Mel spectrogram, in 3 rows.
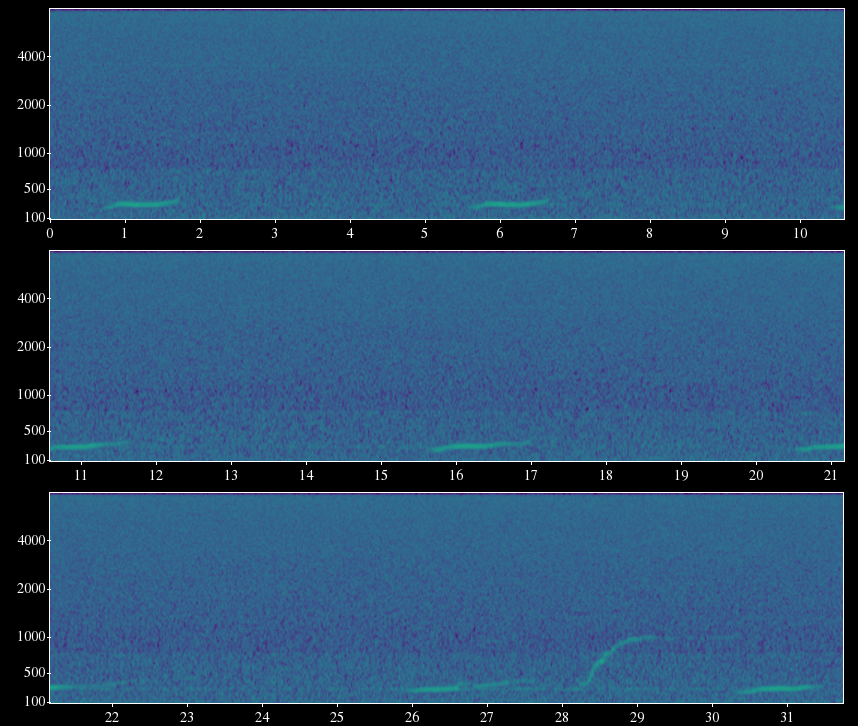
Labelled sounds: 28.5	29.3	humpback whale, 0.80 to 1.1 kHz

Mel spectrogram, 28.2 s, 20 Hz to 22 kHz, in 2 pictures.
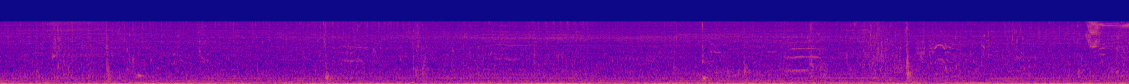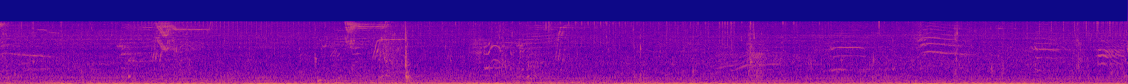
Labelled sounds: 2.0	2.4	killer whale, southern Alaska resident, 0.77 to 2.7 kHz
4.3	4.8	killer whale, southern Alaska resident, 0.69 to 3.5 kHz
5.8	6.3	killer whale, southern Alaska resident, 1.5 to 2.7 kHz
8.8	9.1	killer whale, southern Alaska resident, 0.94 to 2.4 kHz
9.8	10.5	killer whale, southern Alaska resident, 0.32 to 2.4 kHz
11.4	12.0	killer whale, southern Alaska resident, 1.2 to 2.7 kHz
13.6	14.9	killer whale, southern Alaska resident, 1.1 to 8.0 kHz
16.1	16.8	killer whale, southern Alaska resident, 1.5 to 8.0 kHz
18.4	19.3	killer whale, southern Alaska resident, 0.73 to 8.0 kHz
20.1	21.3	killer whale, southern Alaska resident, 0.47 to 8.0 kHz
23.2	24.0	killer whale, southern Alaska resident, 0.30 to 1.6 kHz
24.5	25.0	killer whale, southern Alaska resident, 0.39 to 7.5 kHz
25.6	26.2	killer whale, southern Alaska resident, 1.2 to 8.0 kHz
26.9	27.5	killer whale, southern Alaska resident, 1.4 to 7.5 kHz
27.8	28.2	killer whale, southern Alaska resident, 0.73 to 3.8 kHz

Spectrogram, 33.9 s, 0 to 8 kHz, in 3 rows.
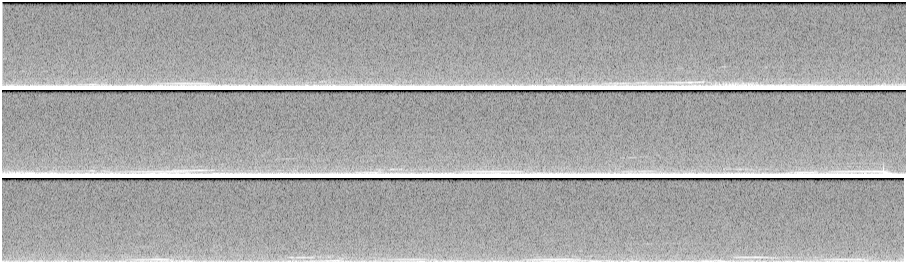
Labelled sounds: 14.7	15.0	humpback whale, 1.3 to 1.5 kHz

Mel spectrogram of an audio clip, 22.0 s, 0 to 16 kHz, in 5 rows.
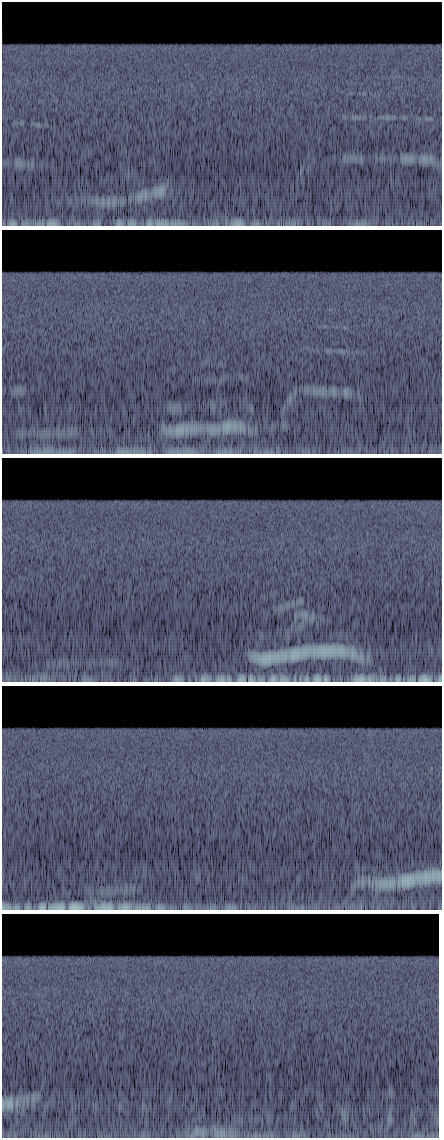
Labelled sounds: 3.4	3.7	humpback whale, 1.1 to 2.3 kHz
4.2	4.5	humpback whale, 0.99 to 1.2 kHz
7.2	7.9	humpback whale, 0.80 to 2.1 kHz
11.5	12.1	humpback whale, 0.96 to 1.5 kHz

